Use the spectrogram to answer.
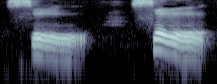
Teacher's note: The tongue, the sifatul isti'la, which is later on translated to tebal, it's the tongue will be high.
